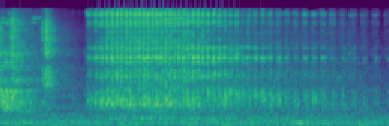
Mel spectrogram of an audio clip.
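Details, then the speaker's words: Person with cystic fibrosis doing airway clearance: a steady exhalation with cheeks kept in through a handheld oscillating PEP device gives a rapid fluttering buzz that vibrates the airways to loosen mucus. "that you're blowing into this device and it's it's sending vibration back down in your lungs and shaking all the stuff up so therefore it's easy to cough it up right"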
